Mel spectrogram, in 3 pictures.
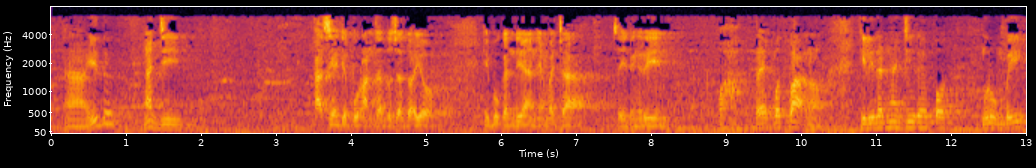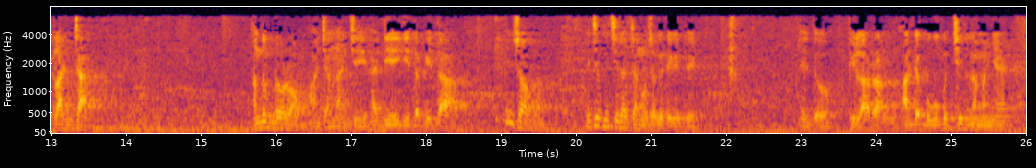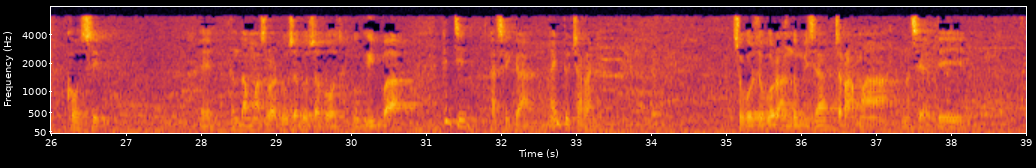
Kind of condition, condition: setting, large echoing room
